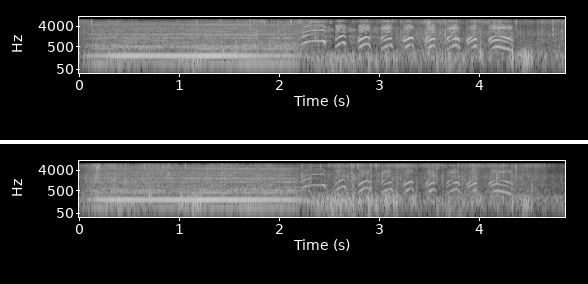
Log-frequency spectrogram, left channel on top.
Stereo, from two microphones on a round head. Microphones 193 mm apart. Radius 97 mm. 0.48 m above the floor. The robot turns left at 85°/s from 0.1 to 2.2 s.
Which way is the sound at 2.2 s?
50° left (ahead or behind).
